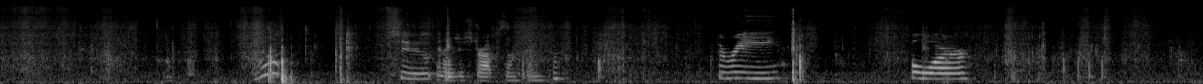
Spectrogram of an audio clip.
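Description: Plastic wrapping rustles and crinkles as it is handled.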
